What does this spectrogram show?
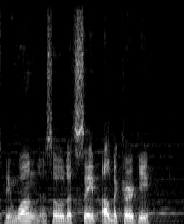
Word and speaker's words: Albuquerque: So let's save Albuquerque. It's actually just Albuquerque. They are offering Michigan and Missouri. I'm trying my best not to pronounce it Missouri.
